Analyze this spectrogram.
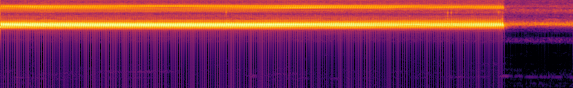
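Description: A mole cricket sings a very loud, continuous, shrill trill, an even ringing buzz held at one high pitch. After nearly four seconds the song stops suddenly, leaving only faint background hiss.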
